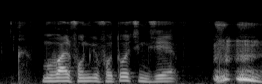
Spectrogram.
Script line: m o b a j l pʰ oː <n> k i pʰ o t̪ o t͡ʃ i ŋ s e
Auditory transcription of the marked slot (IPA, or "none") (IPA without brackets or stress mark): n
